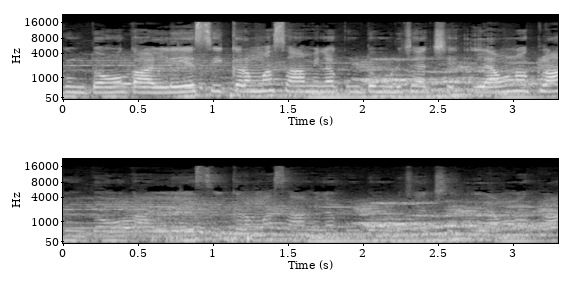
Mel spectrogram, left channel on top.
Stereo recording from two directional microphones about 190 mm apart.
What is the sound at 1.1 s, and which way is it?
Speech, 55° left (ahead or behind).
